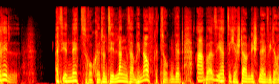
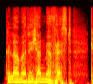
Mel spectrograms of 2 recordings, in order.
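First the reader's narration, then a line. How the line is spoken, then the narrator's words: Croaked. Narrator (German): krächzen wir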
